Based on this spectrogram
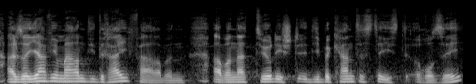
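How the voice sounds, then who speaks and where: At a moderate pace, a man speaks in a medium pitch that varies in an ordinary way. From Alsace, France. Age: 50s. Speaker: winemaker. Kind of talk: interview. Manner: halting.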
